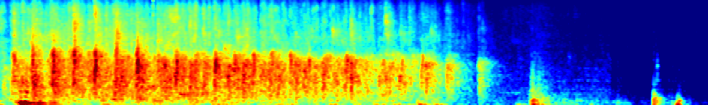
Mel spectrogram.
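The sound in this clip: An audience applauds to welcome speakers at a lunchtime talk at the Australian Museum, a dense, sustained clapping that fades after about six seconds and leaves a few scattered claps.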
